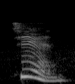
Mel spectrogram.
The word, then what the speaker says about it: 见: 그래서 지엔, 지엔 만나다 지엔입니다.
